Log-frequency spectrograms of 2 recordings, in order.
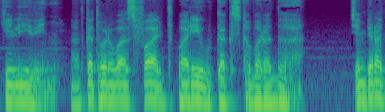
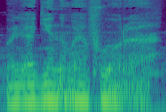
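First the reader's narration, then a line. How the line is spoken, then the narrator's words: Muttered. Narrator (Russian): пробормотал Берг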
